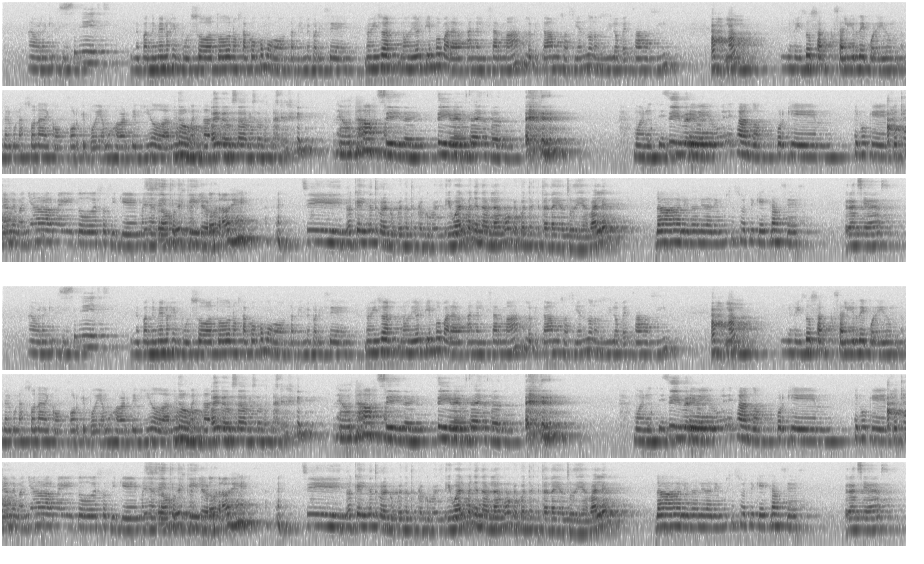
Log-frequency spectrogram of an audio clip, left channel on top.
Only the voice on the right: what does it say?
Sí.
Ajá.
No,
a mí me gustaba mi zona. <laughs>
Sí, también. Sí, me
gustaba esa zona. <laughs>
Sí, pero
igual.
Ah,
claro.
Sí, sí, sí,
tienes
que ir, ¿verdad?
Sí, ok, no te preocupes, no te preocupes. Igual mañana hablamos, me cuentas qué tal ha ido tu día, ¿vale?
Gracias.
